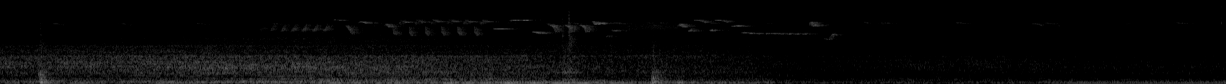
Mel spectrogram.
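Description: A songbird singing outdoors: a fast run of repeated high notes in the middle, with fainter single chirps before and after. A few light clicks of plastic building bricks being handled, the sharpest about half a second in.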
